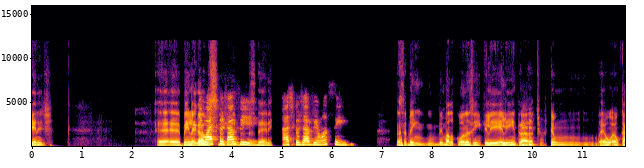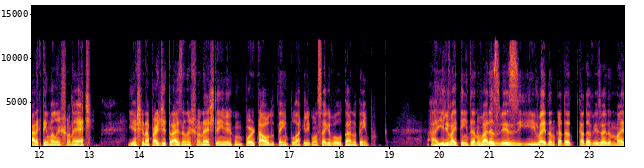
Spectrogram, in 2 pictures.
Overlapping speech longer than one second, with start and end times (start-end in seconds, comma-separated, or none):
3.3-4.6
